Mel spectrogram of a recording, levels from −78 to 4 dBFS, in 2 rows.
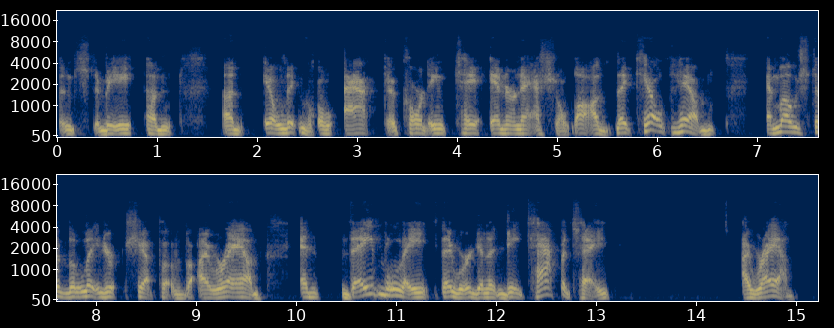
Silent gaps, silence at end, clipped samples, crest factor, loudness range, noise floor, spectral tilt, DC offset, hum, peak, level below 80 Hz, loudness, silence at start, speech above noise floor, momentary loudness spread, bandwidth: none; 0.25 s; under 0.1%; 12 dB; 2 LU; -76 dBFS; -7.5 dB/octave; under 0.1%; none; -10 dBFS; -66 dBFS; -21 LUFS; 0 s; 56 dB; 7 LU; 9.4 kHz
